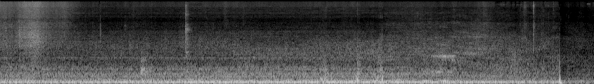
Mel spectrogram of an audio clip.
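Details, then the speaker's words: 2002 Chevy Silverado at key-on, phone near the fuel pump: steady low hum for several seconds then clean cut-off; normal fuel pump prime. "the fuel pump should run when you first turn the key to the on position so if you're in a pretty quiet place you should be able to just turn the key on and you can hear it running for just a few seconds"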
